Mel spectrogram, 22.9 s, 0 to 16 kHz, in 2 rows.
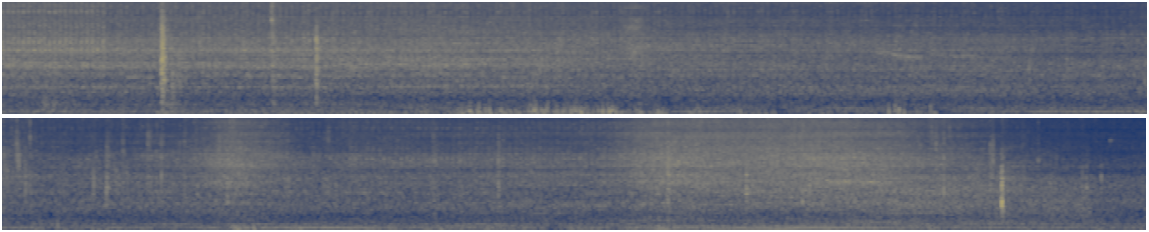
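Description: Chevrolet Traverse SUV's V6 engine idling just after starting, with a steady low hum, then the car pulls away and drives off at low speed.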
